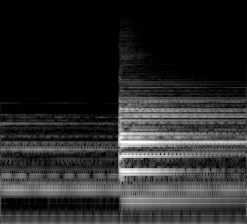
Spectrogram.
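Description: Concert cimbalom: a struck chord rings and fades, then a new, louder chord is struck about a second in and rings on, its metal strings sustaining.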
